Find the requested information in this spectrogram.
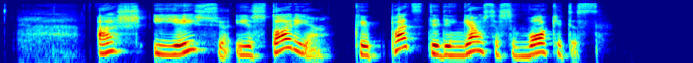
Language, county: Lithuanian, Panevėžys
